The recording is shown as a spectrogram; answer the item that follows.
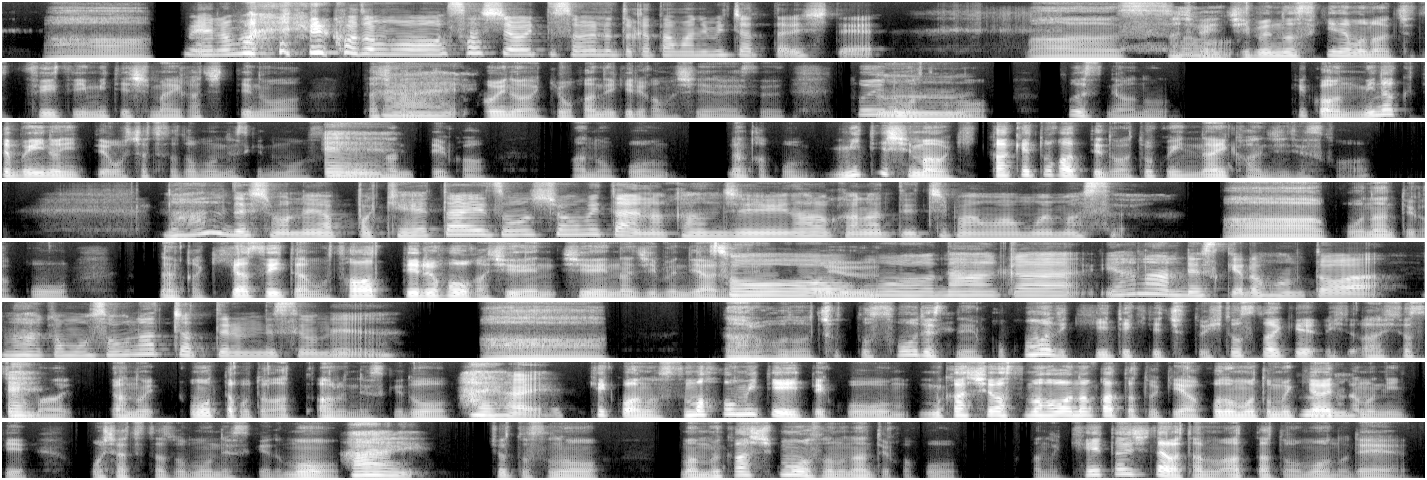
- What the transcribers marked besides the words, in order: laughing while speaking: "前にいる"
- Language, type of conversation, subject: Japanese, advice, 集中したい時間にスマホや通知から距離を置くには、どう始めればよいですか？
